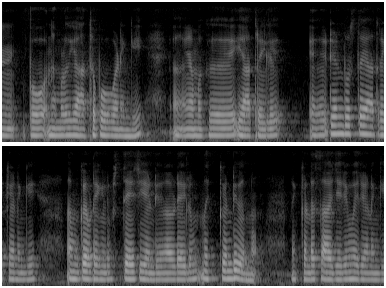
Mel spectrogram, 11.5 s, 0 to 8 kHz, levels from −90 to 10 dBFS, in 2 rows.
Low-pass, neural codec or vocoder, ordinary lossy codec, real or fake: 7.2 kHz; none; none; real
